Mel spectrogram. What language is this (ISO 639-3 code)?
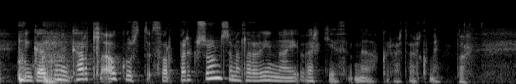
isl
